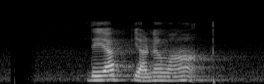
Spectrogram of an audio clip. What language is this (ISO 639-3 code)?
sin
